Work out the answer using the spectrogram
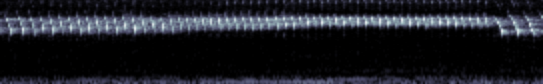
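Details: Canary giving a long rolling trill, an even, rapid buzzy rattle sustained for about three seconds before a brief pitch drop at the end.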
